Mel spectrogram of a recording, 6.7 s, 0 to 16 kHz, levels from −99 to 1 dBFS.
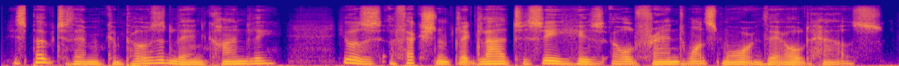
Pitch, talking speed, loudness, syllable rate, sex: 130 Hz, 195 wpm, -18 LUFS, 5.5 syllables/s, male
